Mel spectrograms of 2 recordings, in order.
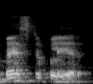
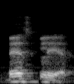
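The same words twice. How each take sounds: First: The t at the end of best is pronounced. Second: The t at the end of best is dropped. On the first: "जैसे बेस्ट player, इसकी बजाय" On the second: "where at the टी is dropped from the first consonant cluster"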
